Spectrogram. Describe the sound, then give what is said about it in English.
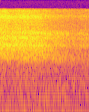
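Long, soft breathing during a guided deep-breathing exercise, a steady airy hiss without voice that slowly tapers off. “Another deep breath in and out.”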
